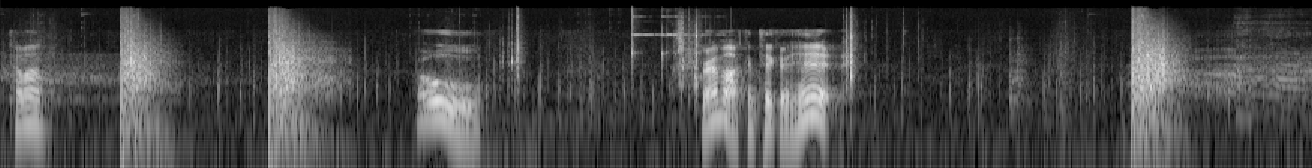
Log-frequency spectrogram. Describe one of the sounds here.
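A shotgun fires loud blasts that echo.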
